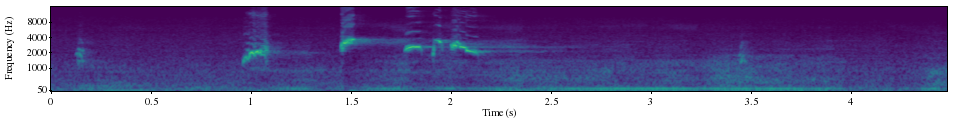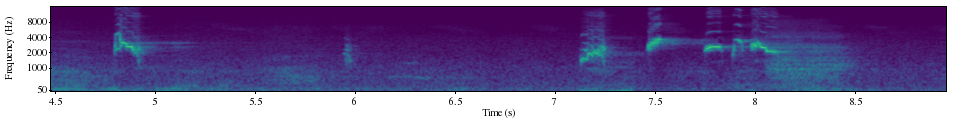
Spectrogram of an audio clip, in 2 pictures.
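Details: Red-whiskered bulbul coaxed into ché singing gives a clear whistled phrase of several linked notes, a pause with a single note, then the phrase again, over steady low hum.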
